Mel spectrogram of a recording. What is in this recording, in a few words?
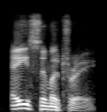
"asymmetry", British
